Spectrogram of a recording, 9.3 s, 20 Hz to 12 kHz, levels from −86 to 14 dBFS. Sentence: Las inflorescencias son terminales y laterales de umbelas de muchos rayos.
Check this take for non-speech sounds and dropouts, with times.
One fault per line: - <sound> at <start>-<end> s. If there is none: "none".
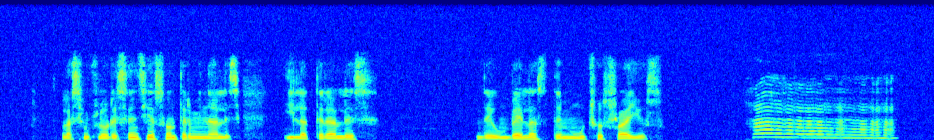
- laugh at 7.5-9.0 s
